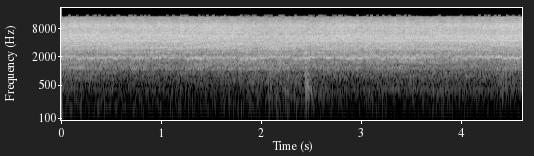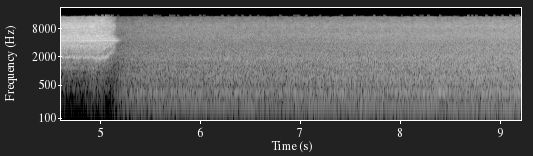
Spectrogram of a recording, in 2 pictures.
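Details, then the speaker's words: 2015 Toyota Tundra V8 cold start after new water pump, belt replaced three times and new tensioner: harsh high screech about five seconds, then quiet engine hum with a remaining chirp; severe belt slip from a misrouted serpentine belt. "so it certainly sounds like severe belt slip and it lasted for about you know 10 15 seconds and you heard the fan kind of kick in and then the slip um you know mostly went away but there's still a chirp"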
